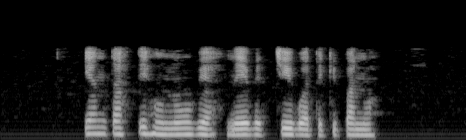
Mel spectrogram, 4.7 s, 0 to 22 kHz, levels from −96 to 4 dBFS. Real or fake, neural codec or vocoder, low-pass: real; none; 5.4 kHz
